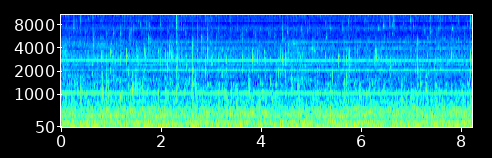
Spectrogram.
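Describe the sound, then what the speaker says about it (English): A continuous low bubbling and gurgling of water inside a van's boiler, steady and fairly quiet, with no talking. "so now it's making bubbling noise."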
